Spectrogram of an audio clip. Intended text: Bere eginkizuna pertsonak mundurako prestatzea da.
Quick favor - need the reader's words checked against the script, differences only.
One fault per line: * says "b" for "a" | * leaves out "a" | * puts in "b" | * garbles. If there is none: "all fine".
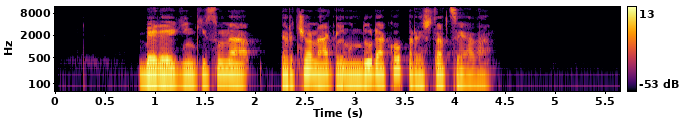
all fine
